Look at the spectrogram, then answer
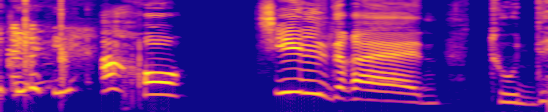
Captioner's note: claps hands; all laugh; exclaims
